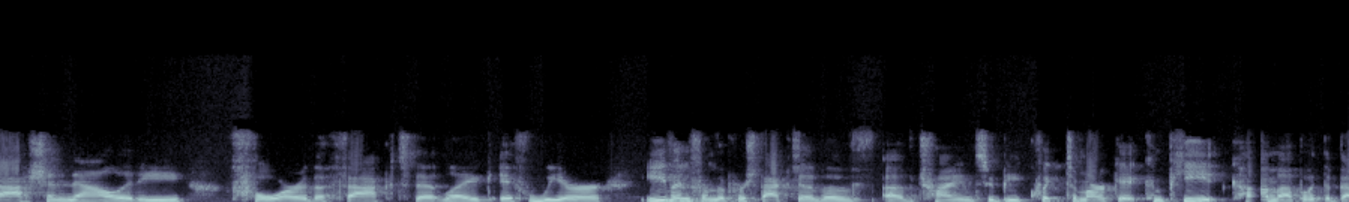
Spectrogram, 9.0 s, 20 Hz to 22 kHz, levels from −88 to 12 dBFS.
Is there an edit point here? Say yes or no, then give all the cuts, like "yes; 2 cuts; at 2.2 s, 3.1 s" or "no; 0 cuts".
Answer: no; 0 cuts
